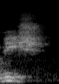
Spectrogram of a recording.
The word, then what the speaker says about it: niche: need to understand this term ecological niche or Niche however you want to pronounce it either way this is an organism's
